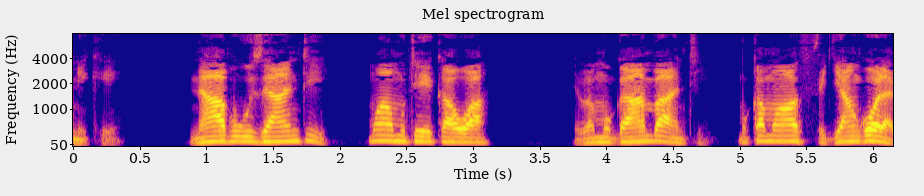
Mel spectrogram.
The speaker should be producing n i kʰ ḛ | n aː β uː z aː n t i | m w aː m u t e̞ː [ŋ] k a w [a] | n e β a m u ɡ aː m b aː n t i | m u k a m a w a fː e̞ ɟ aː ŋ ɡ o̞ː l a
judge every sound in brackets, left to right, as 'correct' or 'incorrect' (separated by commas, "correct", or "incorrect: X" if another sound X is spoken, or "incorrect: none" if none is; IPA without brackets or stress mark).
incorrect: none, correct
